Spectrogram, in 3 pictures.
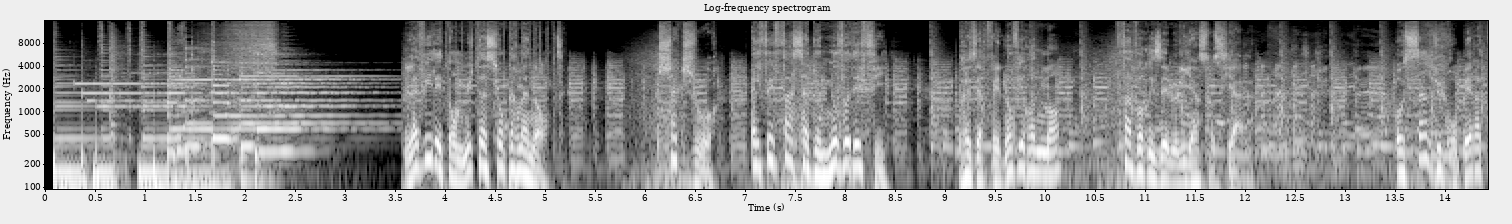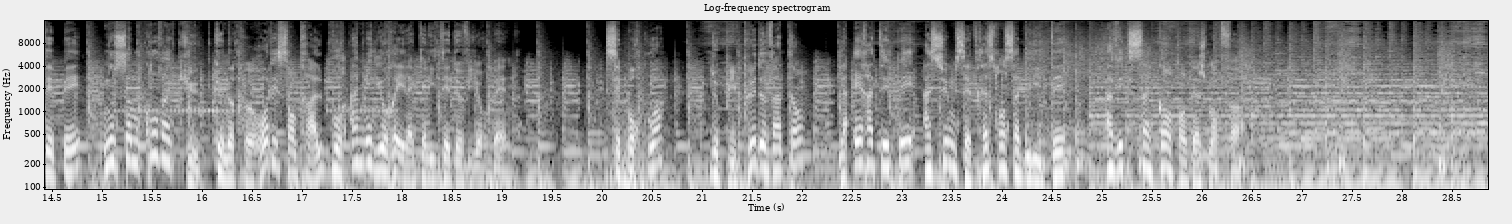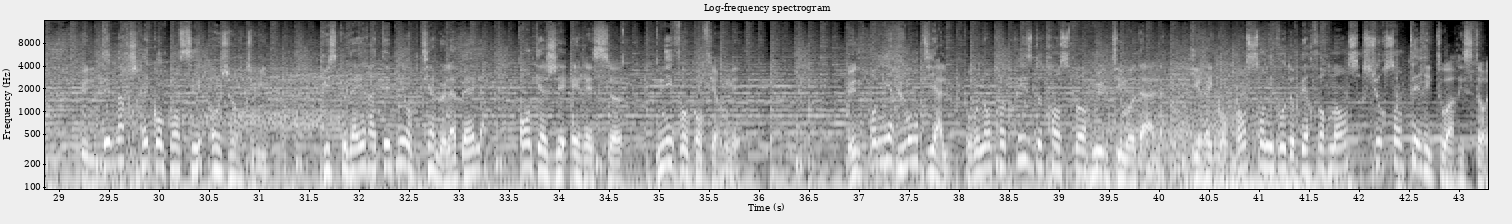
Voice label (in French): Corporate, voix off; RATP 1er opérateur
